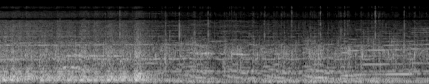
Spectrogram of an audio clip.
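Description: A live jazz-funk band plays: saxophones carry the melody over upright bass and drum kit.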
